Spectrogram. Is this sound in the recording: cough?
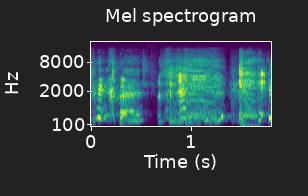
yes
